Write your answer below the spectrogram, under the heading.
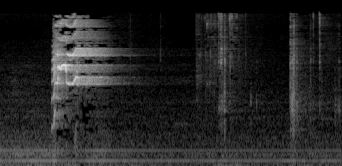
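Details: A rainbow lorikeet flirting with the bird in its mirror reflection gives one harsh, squeaky screech lasting about half a second, with bright layered overtones. Faint soft clicks follow, over a steady low hum.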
